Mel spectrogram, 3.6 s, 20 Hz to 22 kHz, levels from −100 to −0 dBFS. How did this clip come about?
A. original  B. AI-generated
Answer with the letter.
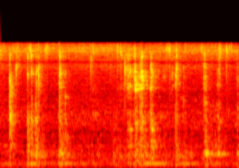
A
